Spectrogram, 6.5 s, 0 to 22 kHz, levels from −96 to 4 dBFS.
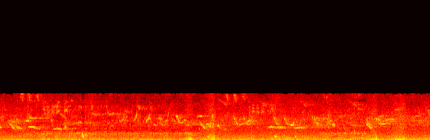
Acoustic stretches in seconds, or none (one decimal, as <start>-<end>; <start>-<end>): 0.0-0.5; 3.0-4.8; 5.5-6.5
